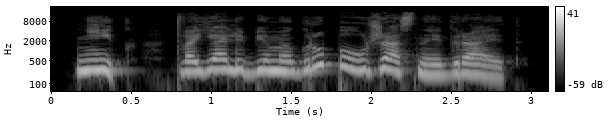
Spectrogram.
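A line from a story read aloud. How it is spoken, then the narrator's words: Laughing, insistent girl. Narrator (Russian): посмеялась девушка, проявляя излюбленную настойчивость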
